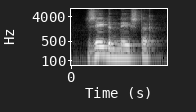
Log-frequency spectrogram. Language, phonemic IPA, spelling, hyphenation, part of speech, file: Dutch, /ˈzeː.də(n)ˌmeːs.tər/, zedenmeester, ze‧den‧mees‧ter, noun, Nl-zedenmeester.ogg
- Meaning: moral guardian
